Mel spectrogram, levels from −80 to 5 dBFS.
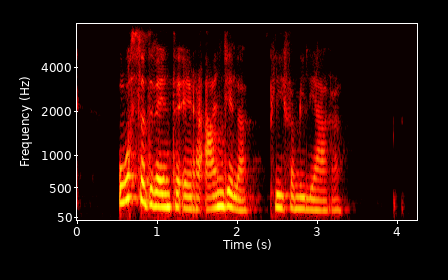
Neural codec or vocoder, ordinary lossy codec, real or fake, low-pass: none; Opus, 16 kbps; real; 7.2 kHz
